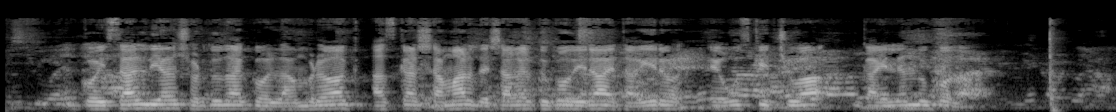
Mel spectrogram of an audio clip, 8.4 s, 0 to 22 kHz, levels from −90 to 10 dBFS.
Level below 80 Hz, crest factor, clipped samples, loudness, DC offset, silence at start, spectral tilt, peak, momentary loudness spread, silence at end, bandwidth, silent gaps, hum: -58 dBFS; 20 dB; under 0.1%; -22 LUFS; under 0.1%; 0.1 s; -3.5 dB/octave; -2 dBFS; 16 LU; 0.05 s; 11.5 kHz; none; none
